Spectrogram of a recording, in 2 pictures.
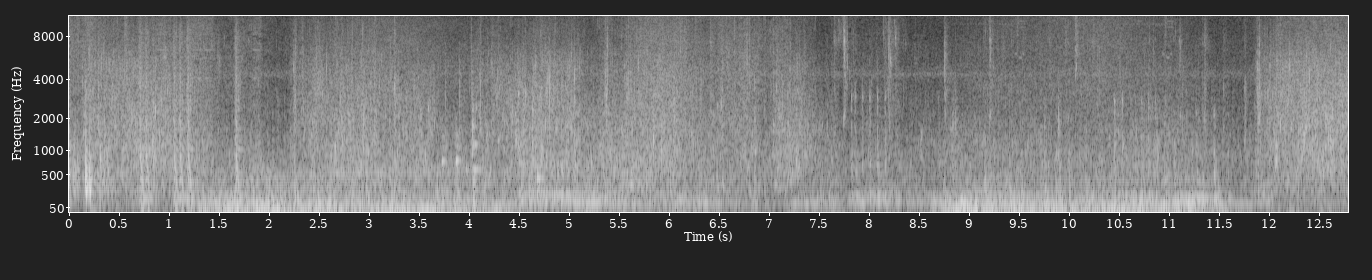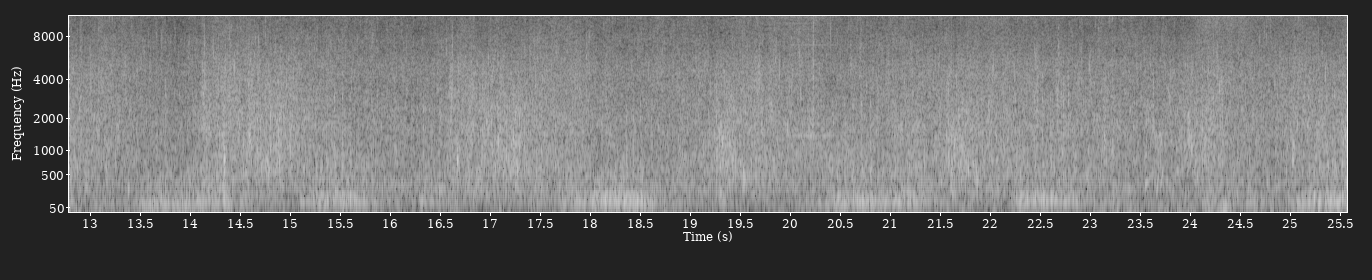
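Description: Oars rowing a Viking longship in Assassin's Creed Valhalla, heard as a steady wash of water and wind with a rhythmic low pulse of strokes through the second half, with no talk.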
